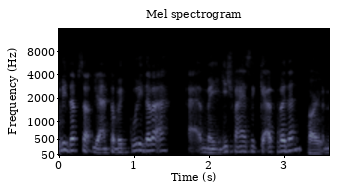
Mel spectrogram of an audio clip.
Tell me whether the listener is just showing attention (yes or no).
yes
